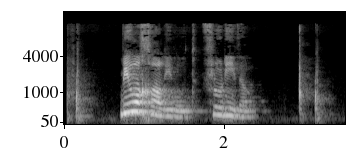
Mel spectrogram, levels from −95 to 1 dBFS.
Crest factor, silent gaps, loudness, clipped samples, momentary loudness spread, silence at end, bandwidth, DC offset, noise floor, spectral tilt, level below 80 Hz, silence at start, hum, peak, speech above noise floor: 22 dB; none; -23 LUFS; under 0.1%; 22 LU; 0.3 s; 11.5 kHz; under 0.1%; -53 dBFS; -4.5 dB/octave; -62 dBFS; 0.05 s; none; -4 dBFS; 31 dB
